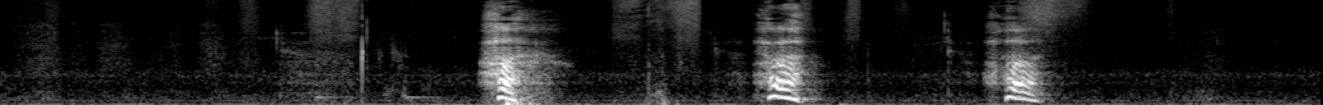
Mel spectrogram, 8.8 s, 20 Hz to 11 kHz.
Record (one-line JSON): {"exhalation_length": "8.8 s", "exhalation_amplitude": 2141, "exhalation_signal_mean_std_ratio": 0.27, "survey_phase": "beta (2021-08-13 to 2022-03-07)", "age": "65+", "gender": "Female", "wearing_mask": "No", "symptom_runny_or_blocked_nose": true, "smoker_status": "Never smoked", "respiratory_condition_asthma": false, "respiratory_condition_other": false, "recruitment_source": "REACT", "submission_delay": "1 day", "covid_test_result": "Negative", "covid_test_method": "RT-qPCR"}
